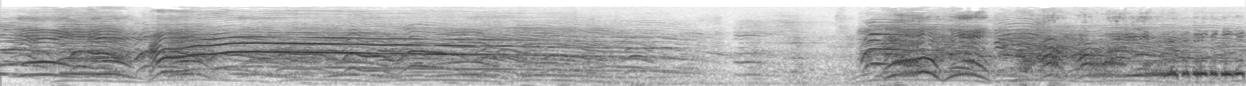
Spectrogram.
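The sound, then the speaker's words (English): A flock of seagulls squawks loudly, their shrill overlapping cries forming a dense chorus that briefly thins out midway before surging back just as noisily. “They'll replace it with one of their own squawky hatchlings.”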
